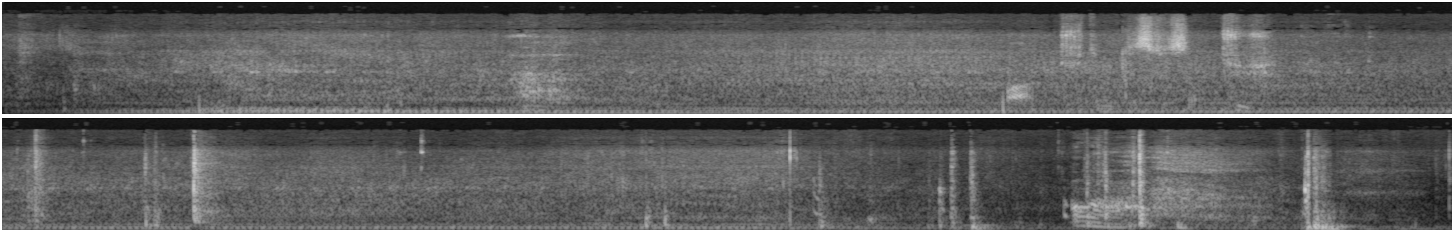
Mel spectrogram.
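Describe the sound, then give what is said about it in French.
A Nissan Patrol SUV engine idles in front of a car, giving off exhaust fumes, with a steady, deep rumble throughout, joined by a few sharp clunks and brief rustles toward the end and occasional faint voices. “mais alors l'autre, il est en train de me laisser tourner son Nissan Patrol là devant la voiture.”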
